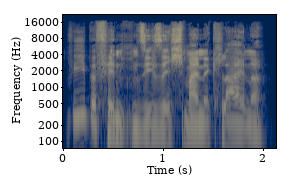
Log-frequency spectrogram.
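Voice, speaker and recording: A man voicing a sly, scheming old female spider in a storybook reading, with a croaky voice and a falsely polite, mocking manner. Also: fairly low pitch, huge pitch swings, measured pace.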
